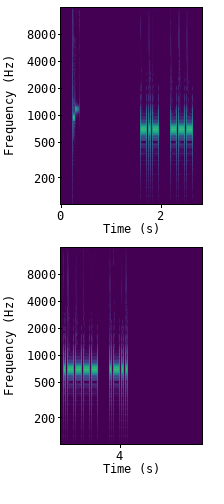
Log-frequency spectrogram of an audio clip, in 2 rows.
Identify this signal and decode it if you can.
Morse code, heard as a keyed tone, about 30 wpm, spaced as for 22 wpm, 700 Hz. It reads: KO1L
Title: USA Call Signs - 4 Characters - 2x Character Spacing - 30wpm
